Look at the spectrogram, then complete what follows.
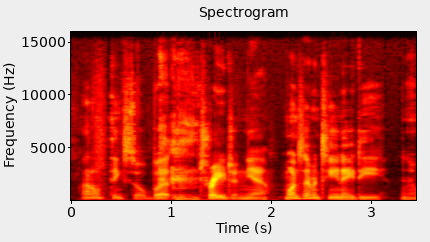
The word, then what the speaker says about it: Trajan: Trajan. That's spelled how? Trajan. I almost said Trojan, but nope.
